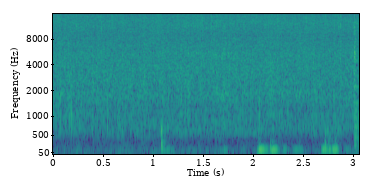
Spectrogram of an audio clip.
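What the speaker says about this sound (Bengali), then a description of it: "দিয়ে আবারও আমি একটু নেড়ে দিয়ে ঢাকা দিয়ে দেব" Salted drumstick flower curry fries in a pan with a constant soft sizzle, and a spoon stirs it in a few short scraping strokes. No voices.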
